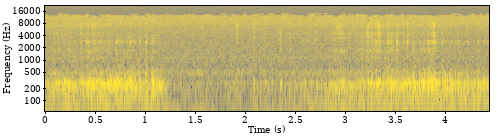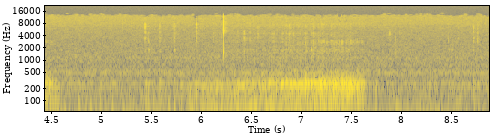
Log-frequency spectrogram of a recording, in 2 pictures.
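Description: Long acrylic nails on both hands scratch a soft, porous black foam windscreen covering a large desktop microphone. The result is a muffled, low, rumbling scrape concentrated in the low range with almost no brightness. Three louder stretches of scratching are separated by quieter, gentler rubbing.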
